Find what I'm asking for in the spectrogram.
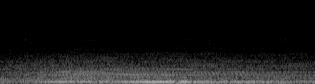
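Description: A 2013 Toyota RAV4 2.2 D-CAT with automatic gearbox, shifted manually down a gear, its diesel engine revs up in a low rising drone that peaks midway and then settles, heard from inside the car with no talking.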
